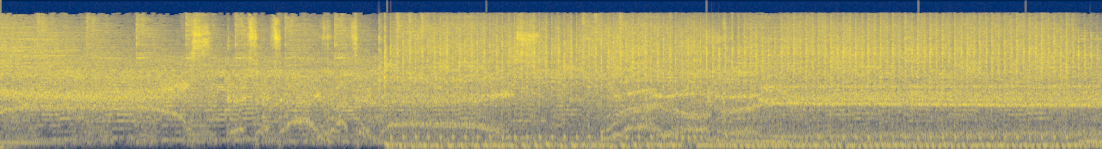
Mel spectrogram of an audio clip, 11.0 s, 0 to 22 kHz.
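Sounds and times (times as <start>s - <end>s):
heavy metal band playing: 0.0s - 11.0s.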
